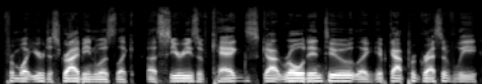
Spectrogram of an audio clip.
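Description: A man's voice: lowish voice, little pitch movement, moderate pace, smooth, no echo, clean studio sound. A young man in casual chat, joking in a laid-back way with lots of fillers.

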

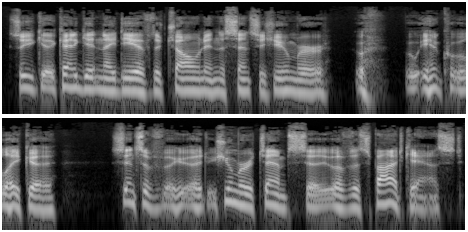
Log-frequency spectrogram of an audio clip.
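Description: A man hosting a sleep podcast, rambling informally through an introduction in a halting, meandering way, often repeating himself and trailing off mid-sentence. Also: medium pitch, gravelly, no echo, studio quality. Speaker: podcast host.

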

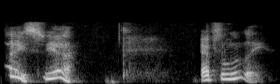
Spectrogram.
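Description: A man's voice: very high voice, sing-song, measured pace, slightly rough. A man co-hosting a podcast in a casual, conversational style. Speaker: podcast co-host. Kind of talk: casual chat. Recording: dull, lo-fi podcast audio.

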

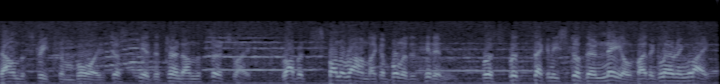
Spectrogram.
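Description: An actor playing a sober, grave storyteller, narrating a 1950s radio drama in a deliberate way. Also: male voice, a little high, lively intonation, close to an everyday voice. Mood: tense, dramatic. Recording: muffled radio recording, music behind.

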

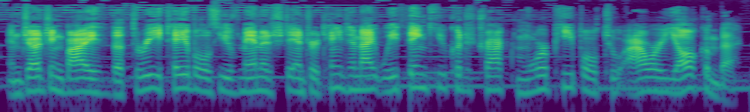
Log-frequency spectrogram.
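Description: Male actor for a pretentious, earnest local historian in audio comedy; piercingly bright, slightly high voice, stammering and politely superior. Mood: stagey, persuasive. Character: earnest small-town historian with dramatic pretensions. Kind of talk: comedic audio drama dialogue.

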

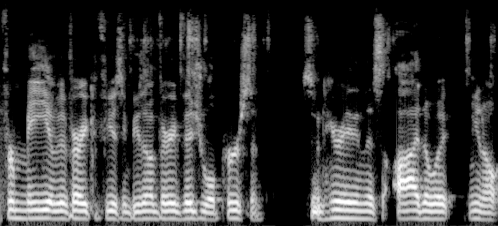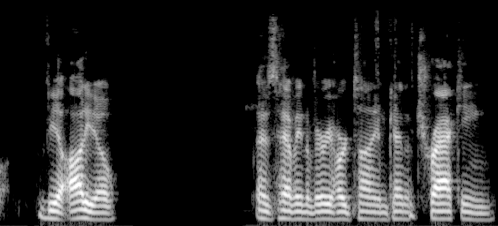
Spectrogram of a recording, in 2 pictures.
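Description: A man co-hosting a casual chat, thinking aloud and puzzling things over in a conversational way. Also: medium pitch. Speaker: podcast co-host. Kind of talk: casual chat reviewing old radio serials.

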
